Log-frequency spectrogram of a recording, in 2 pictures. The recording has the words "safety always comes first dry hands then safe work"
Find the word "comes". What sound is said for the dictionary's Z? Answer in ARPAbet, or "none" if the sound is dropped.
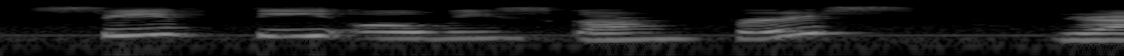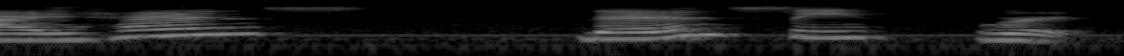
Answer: none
